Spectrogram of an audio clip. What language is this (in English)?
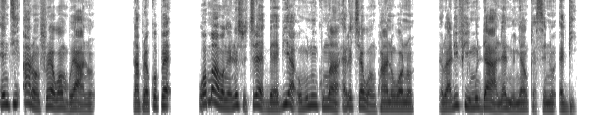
Akan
